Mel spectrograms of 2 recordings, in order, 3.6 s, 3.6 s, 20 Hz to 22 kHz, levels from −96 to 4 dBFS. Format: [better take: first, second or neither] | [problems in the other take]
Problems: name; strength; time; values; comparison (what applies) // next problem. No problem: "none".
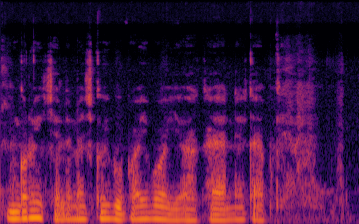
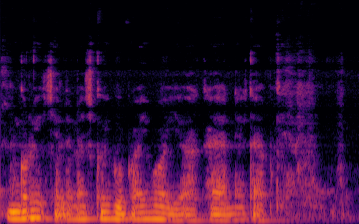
first | room echo; dies away in 0.2 s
